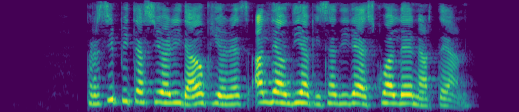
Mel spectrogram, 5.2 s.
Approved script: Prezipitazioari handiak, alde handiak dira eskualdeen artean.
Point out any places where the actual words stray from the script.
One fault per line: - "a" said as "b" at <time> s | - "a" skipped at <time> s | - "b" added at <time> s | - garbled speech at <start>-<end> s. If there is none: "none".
- "handiak" said as "dagokionez" at 1.9 s
- "izan" added at 3.3 s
